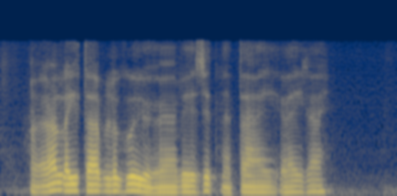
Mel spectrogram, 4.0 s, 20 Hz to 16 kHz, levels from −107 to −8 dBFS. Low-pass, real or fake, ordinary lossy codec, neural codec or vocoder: 7.2 kHz; fake; none; codec, 16 kHz, 0.8 kbps, ZipCodec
